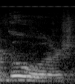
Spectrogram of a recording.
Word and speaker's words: gorge: So we've got actually two different G sounds here, excuse me. We've got like a hard G that we make in English, and then a soft G, which sounds more like a J.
